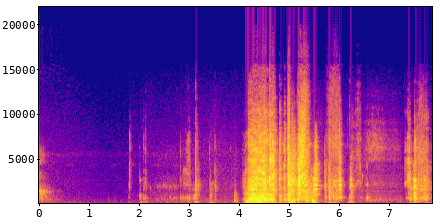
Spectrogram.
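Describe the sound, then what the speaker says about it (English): Recycled Christmas card base being trimmed on a paper cutter, faint taps and rustles followed by a loud rasping slide of the blade across card, then shorter scraping passes. "I'm going to cut this card base just a little smaller than this"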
